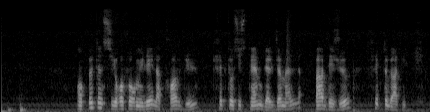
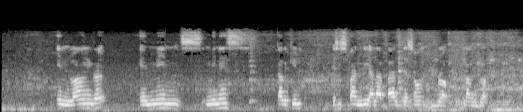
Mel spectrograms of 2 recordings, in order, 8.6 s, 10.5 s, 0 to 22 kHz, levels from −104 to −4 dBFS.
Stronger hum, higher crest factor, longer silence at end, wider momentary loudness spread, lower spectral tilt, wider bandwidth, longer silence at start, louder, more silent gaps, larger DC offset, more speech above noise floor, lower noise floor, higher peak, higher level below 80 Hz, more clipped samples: neither; about the same, 20 dB vs 16 dB; first, 0.5 s vs 0 s; second, 12 LU vs 17 LU; first, -6.5 dB/octave vs -4.5 dB/octave; first, 15.5 kHz vs 7.8 kHz; about the same, 0.05 s vs 0.05 s; second, -50 LUFS vs -17 LUFS; neither; neither; about the same, 28 dB vs 25 dB; first, -78 dBFS vs -42 dBFS; second, -32 dBFS vs -2 dBFS; second, -78 dBFS vs -42 dBFS; neither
